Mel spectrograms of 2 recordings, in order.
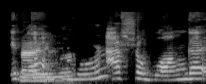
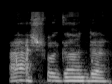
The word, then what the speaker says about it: ashwagandha: Ashawanga in it. Ashwagandha.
